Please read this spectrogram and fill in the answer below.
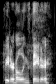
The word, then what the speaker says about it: Wiederholungstäter: That's like the tater. American way to say that word. Wiederholungstäter.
